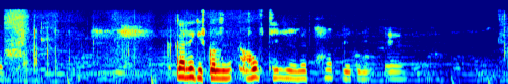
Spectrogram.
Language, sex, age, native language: Icelandic, female, 11, Icelandic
